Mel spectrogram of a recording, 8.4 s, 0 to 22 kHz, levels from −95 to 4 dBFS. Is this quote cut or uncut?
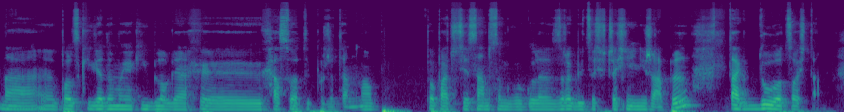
cut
